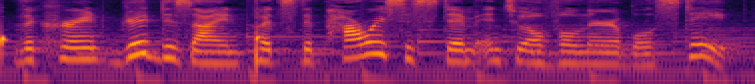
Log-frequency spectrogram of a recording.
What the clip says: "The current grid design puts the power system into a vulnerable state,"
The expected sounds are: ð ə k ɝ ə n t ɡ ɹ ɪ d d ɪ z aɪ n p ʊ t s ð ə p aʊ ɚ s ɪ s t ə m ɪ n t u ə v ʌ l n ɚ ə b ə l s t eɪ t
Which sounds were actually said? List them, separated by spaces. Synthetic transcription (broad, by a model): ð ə k ɝ ə n t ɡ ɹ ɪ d d ɪ z aɪ n p ʊ t s ð ə p aʊ ɚ s ɪ s t ə m ɪ n t u ə v ʌ l n ɚ ə b ə l s t eɪ t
